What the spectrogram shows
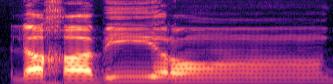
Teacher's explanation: فخم الخاء هنا لخبير بصير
